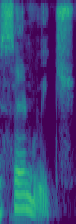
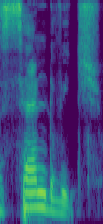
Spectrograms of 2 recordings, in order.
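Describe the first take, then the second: First: The D in the middle is silent. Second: The D in the middle is pronounced. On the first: The speaker calls it right. "D is silent here. we say sandwich" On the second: The speaker calls it wrong. "we don't say sandwich"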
